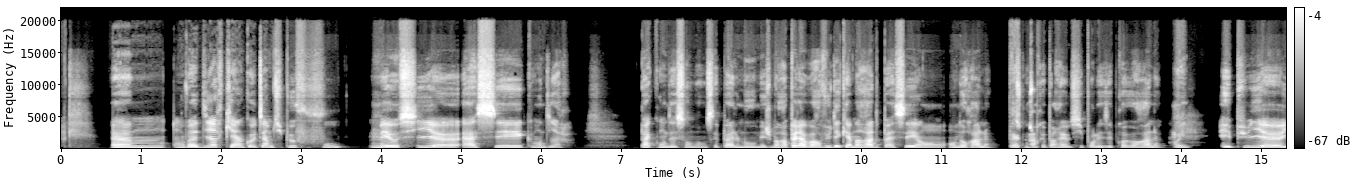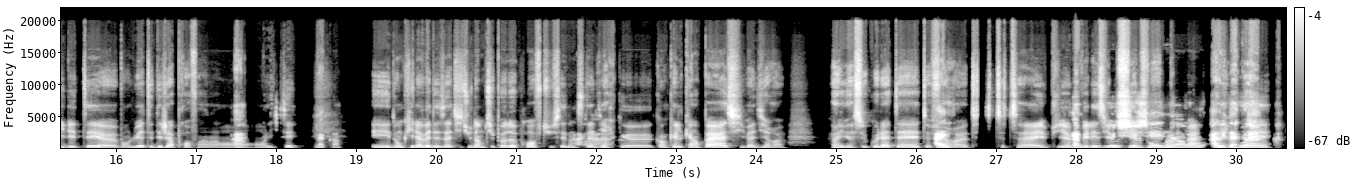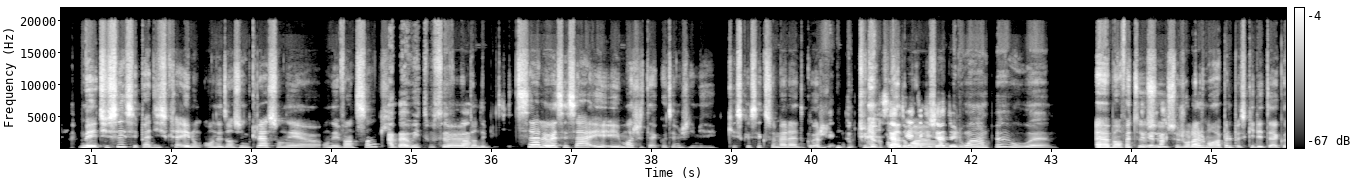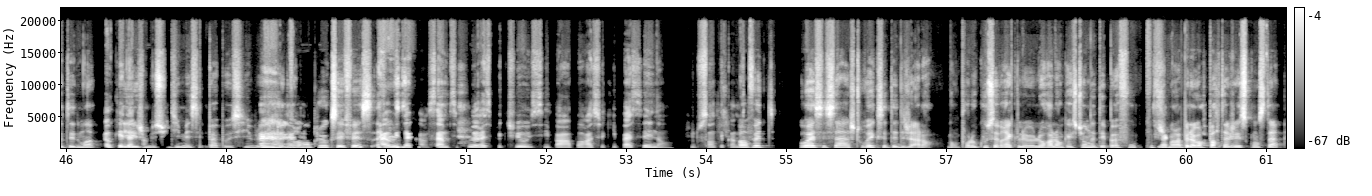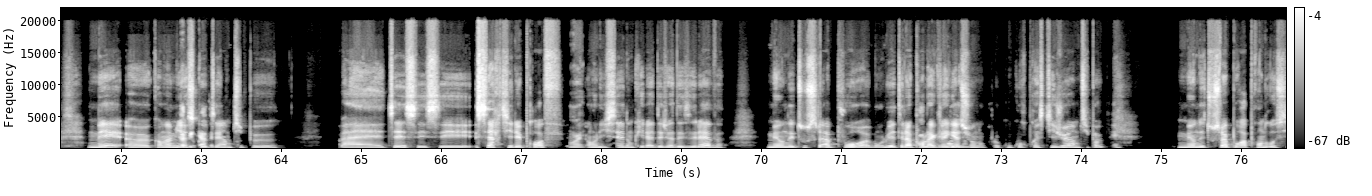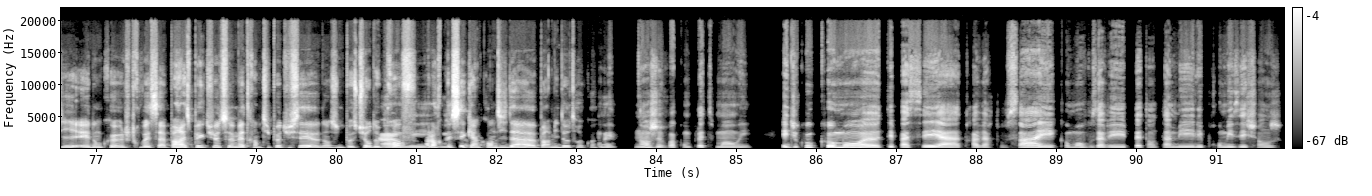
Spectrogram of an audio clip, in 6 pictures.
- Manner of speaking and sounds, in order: chuckle; drawn out: "Ah"; laugh; chuckle; chuckle; laugh; chuckle
- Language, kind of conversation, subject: French, podcast, Parle d'une rencontre avec quelqu'un de très différent de toi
